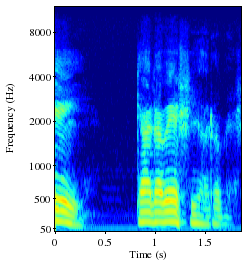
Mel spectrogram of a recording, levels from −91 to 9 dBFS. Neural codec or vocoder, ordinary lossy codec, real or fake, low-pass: none; none; real; none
